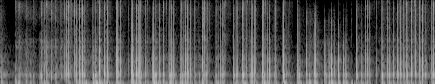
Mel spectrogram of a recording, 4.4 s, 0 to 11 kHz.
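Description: Long acrylic nails rapidly tap and scratch a hollow, ribbed pink and purple rubber hot water bottle. Quick, dense clicks and scratchy rasps carry a hollow, rubbery tone around 370 Hz, with short bright crackly edges.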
